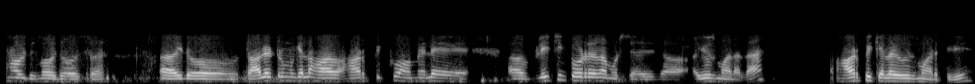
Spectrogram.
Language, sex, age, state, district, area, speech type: Kannada, male, 18-30, Karnataka, Shimoga, rural, conversation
